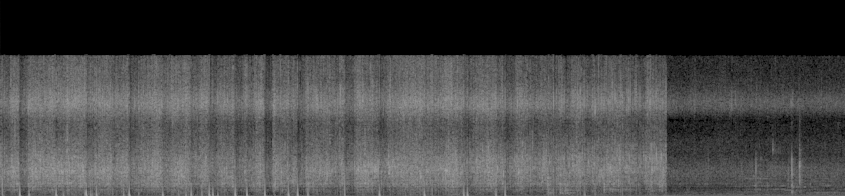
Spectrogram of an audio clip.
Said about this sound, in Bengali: এবার আলুগুলো তেলের ওপরে দিয়ে দিলাম।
